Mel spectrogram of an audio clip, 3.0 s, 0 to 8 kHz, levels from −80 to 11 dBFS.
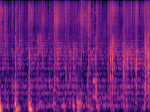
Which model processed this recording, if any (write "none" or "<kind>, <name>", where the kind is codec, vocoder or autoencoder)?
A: vocoder, BigVGAN v2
